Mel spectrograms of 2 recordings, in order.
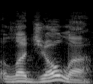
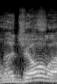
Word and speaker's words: La Jolla: Turn left on La Jolla. No. La Jolla.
